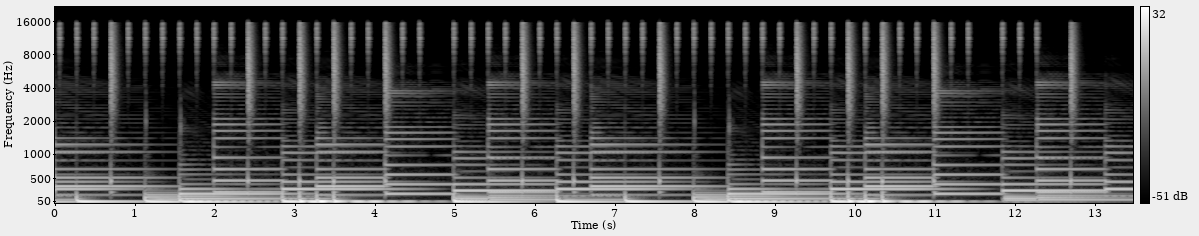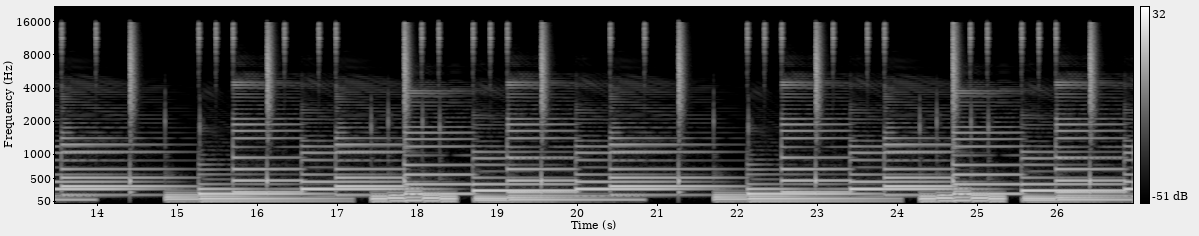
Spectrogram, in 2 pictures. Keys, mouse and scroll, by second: 5.0 ctrl+-, 5.7 ctrl+-, 6.7 ctrl+-, 10.2 ctrl+-, 14.4 ctrl+z, 15.0 ctrl+-, 15.7 ctrl+-, 16.8 ctrl+-, 24.9 BackSpace.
